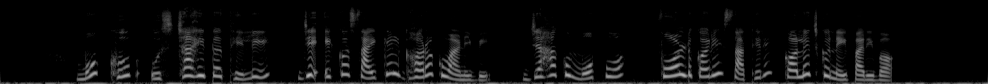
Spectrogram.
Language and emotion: Odia, happy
